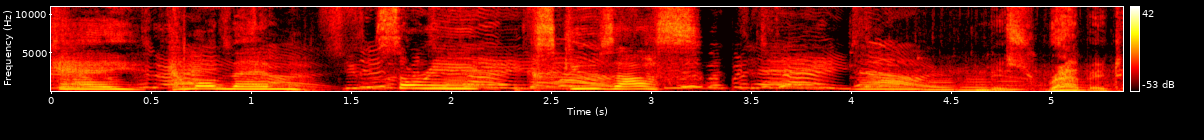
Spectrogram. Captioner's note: children chanting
